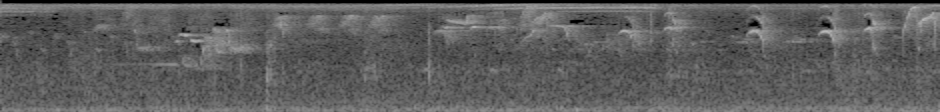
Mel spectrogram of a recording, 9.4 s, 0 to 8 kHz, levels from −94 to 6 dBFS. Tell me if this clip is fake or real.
real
